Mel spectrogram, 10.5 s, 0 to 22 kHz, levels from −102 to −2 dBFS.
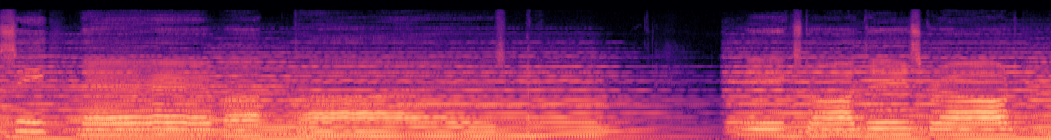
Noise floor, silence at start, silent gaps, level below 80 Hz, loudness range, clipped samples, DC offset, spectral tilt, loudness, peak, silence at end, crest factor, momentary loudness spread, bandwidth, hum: -45 dBFS; 0 s; none; -32 dBFS; 6 LU; under 0.1%; under 0.1%; -7 dB/octave; -19 LUFS; -4 dBFS; 0 s; 14 dB; 8 LU; 13.5 kHz; none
